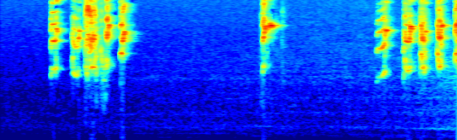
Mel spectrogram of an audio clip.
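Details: Rosy-faced lovebird chatter on a lazy afternoon at home: a run of five rapid scratchy chirps, a lone chirp after a silence, then another fast series of harsh notes.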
